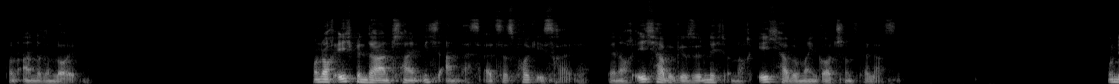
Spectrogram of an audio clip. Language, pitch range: German, 90-110 Hz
